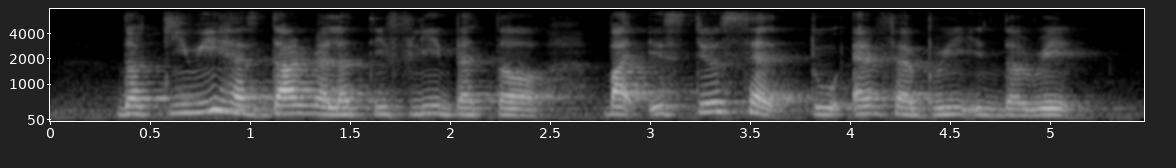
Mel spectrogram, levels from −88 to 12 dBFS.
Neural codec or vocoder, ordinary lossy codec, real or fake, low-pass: none; none; real; 7.2 kHz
